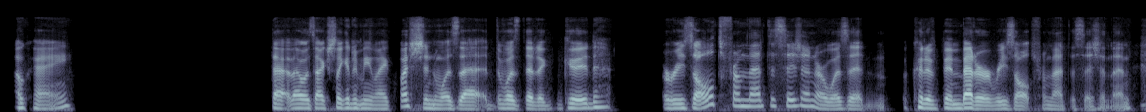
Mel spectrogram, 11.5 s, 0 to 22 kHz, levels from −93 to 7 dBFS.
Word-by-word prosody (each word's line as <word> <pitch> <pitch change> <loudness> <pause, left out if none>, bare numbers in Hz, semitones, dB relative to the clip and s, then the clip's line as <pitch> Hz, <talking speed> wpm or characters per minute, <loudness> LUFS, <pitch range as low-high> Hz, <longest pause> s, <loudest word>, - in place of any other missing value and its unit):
Okay. 160 - -4 2.0
That - - +2
that 150 - +2
was 150 0 +1
actually 150 +2 +2
gonna 155 -1 0
be 145 0 -1
my 135 0 -2
question. 150 - +1
Was 140 -1 -1
that 130 0 0
was 145 -4 +1
that 135 -1 +1
a 125 - +2
good 155 +8 0 0.5
result 155 - +1
from 225 -1 -2
that 215 +1 0
decision 225 -1 -3
or 130 - -1
was 130 +1 -3
it 125 - -1 0.5
could 180 - +2
have 140 -2 +2
been 150 -2 +2
better 130 -6 +7
result 125 -2 -3
from 130 0 -12
that 120 0 -4
decision - - -10
then? - - -6
150 Hz, 160 wpm, -25 LUFS, 130-165 Hz, 2.0 s, better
